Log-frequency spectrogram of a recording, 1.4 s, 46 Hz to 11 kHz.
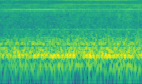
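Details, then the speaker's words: Anenji ANJ-4000-24V inverter: fine continuous crackle over steady electrical hum, stops when touching battery to inverter; owner suspects bad ground, source unconfirmed. "Так саме цікаве Ось він тріщить Я беру торкаюся акумулятора і тріск"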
